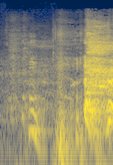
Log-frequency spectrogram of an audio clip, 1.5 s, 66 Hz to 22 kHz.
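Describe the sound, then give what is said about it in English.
A man coughs over a microphone, a couple of rough, breathy coughs building into a louder, harsh burst at the end, with a bit of voiced sound mixed in. “Well, you've been coughing for like 20 minutes over the mic.”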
